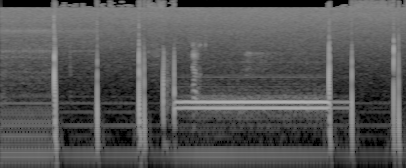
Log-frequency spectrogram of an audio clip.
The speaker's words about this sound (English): Excuse me, just a minute, please. There's other lines ringing here.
